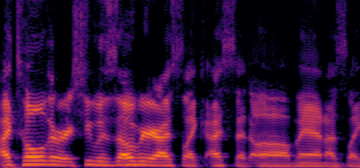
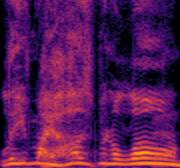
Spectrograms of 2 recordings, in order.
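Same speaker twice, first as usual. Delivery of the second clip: mock high-pitched screaming voice; 9 semitones higher than usual. Retelling how a wife screamed at a caller: imitating wife screaming. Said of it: "my wife starts screaming at him".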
